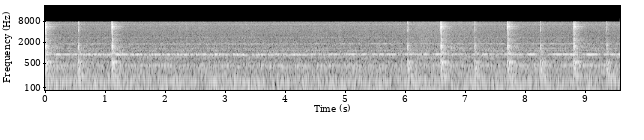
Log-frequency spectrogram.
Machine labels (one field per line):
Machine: valve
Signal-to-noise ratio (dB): 6 dB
